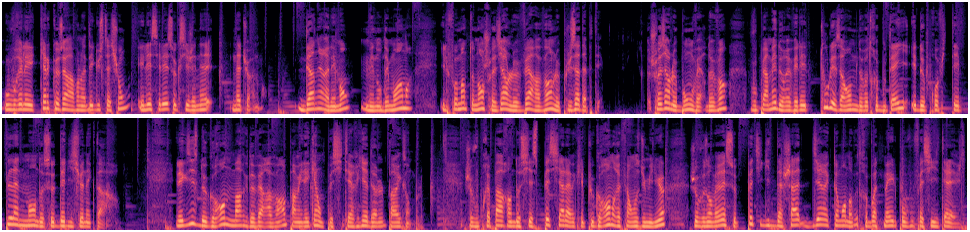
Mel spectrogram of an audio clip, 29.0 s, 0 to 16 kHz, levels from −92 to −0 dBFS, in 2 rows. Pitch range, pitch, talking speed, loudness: 135-170 Hz, 150 Hz, 205 wpm, -22 LUFS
